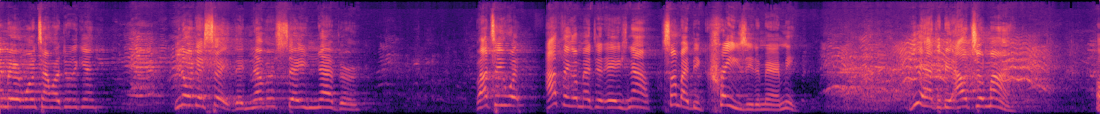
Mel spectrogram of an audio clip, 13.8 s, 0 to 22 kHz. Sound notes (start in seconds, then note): 10.3 women in the audience shout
